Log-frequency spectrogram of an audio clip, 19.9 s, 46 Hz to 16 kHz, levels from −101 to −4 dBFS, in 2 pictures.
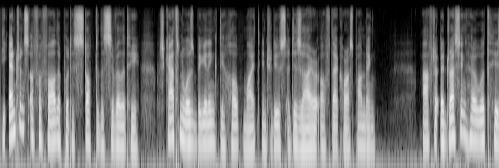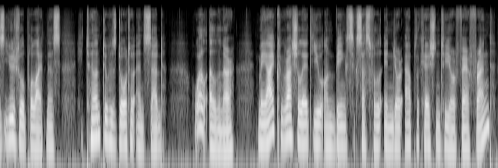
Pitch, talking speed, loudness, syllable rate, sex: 110 Hz, 160 wpm, -22 LUFS, 5.5 syllables/s, male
